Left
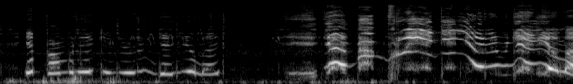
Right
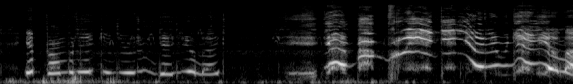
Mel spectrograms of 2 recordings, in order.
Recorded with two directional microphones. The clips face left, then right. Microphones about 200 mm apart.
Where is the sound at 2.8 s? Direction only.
10° left (ahead or behind).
